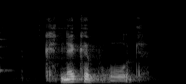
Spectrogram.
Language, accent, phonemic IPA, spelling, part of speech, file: German, Germany, /ˈknɛkəˌbroːt/, Knäckebrot, noun, De-Knäckebrot.ogg
- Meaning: crispbread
